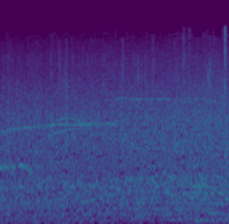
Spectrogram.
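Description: Steady crowd applause and cheering at Progressive Field during a baseball game, an ovation for a departing pitcher; a broad, even wash of clapping throughout, moderately faint and distant.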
